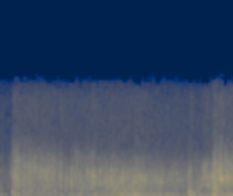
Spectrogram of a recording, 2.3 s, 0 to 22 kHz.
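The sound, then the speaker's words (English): Artillery shells burst near a battlefield trench, spraying debris 50 feet into the air, amid a dense, continuous roar of battle noise, with a few sharper blasts punching through near the start and toward the end. No voices are heard. “Shells hit closer, spraying debris 50 feet into the air.”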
